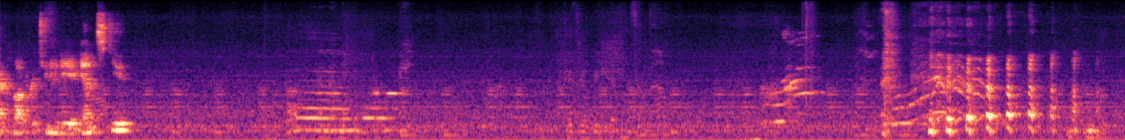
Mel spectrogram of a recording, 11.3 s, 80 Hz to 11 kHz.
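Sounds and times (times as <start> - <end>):
speech: 0.0 - 1.5, 2.9 - 4.1, 9.4 - 10.2
low hum: 0.0 - 11.2
house cat meowing: 7.6 - 8.4
laughter: 8.8 - 11.2.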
